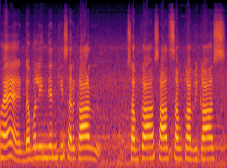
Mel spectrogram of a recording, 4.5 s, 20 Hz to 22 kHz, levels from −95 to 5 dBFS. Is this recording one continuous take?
yes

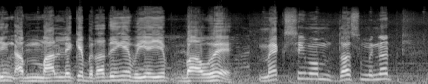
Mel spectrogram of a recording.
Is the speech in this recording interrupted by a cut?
yes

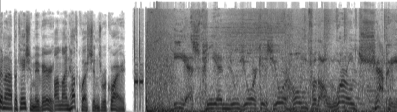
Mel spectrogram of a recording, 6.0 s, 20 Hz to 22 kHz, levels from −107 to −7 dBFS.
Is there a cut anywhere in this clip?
yes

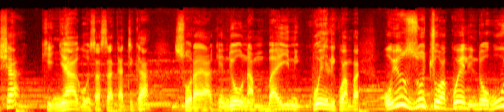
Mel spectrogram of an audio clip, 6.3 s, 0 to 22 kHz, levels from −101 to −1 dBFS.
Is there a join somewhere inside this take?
yes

